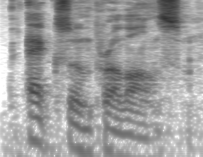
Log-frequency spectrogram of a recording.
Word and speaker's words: Aix-en-Provence: I just checked the pronunciation too. Aix-en-Provence.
